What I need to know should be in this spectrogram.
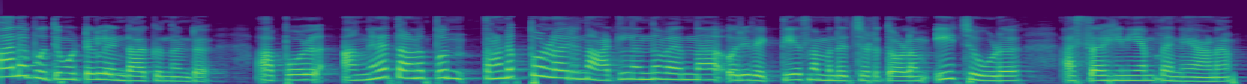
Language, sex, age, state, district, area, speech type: Malayalam, female, 18-30, Kerala, Thrissur, rural, spontaneous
